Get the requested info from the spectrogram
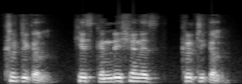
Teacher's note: In critical, anti-penultimate happens to be the first syllable. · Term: anti-penultimate syllable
